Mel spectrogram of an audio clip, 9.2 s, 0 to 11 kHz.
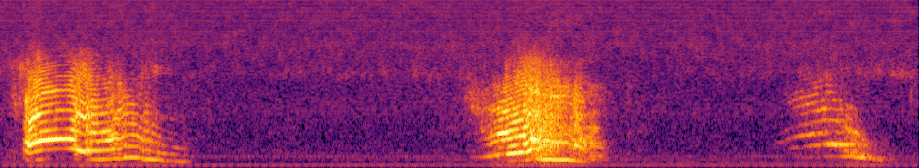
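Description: Three deep, rasping tiger roars from a 1948 film come at long intervals, the first two loud and close and the third shorter and fainter, with near silence between them.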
